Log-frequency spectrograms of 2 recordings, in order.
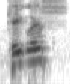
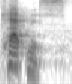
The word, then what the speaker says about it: Katniss: Caitlin Everdeen is the protagonist of what book series? Who? Yeah. Caitlin Everdeen is the protagonist of what book series? It's Katniss.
